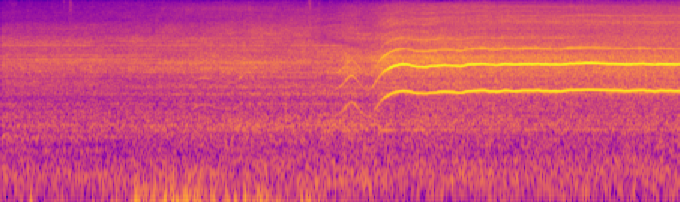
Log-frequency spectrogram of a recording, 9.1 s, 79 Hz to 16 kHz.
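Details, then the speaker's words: 2 kW Chinese diesel air heater on ten bars of its controller, air heated from 18°C to about 106–107°C: burner roar settles as the blower whine climbs, then holds a steady even pitch; normal running. "okay there's the heater running it why they're running it ten bars on the little controller"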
